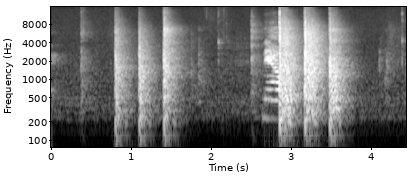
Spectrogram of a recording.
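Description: Hand-held meat pounder striking boneless, skinless chicken breasts on a cutting board: six blows in two sets of three, about a third of a second apart, the second set louder.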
